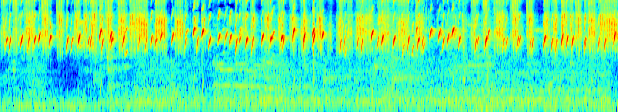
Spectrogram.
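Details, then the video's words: Batbata twittering of a European goldfinch, meant to excite males into singing; quick bright chirps packed tightly together in a continuous tinkling stream, with faint hum beneath. "بتبتة الحسون صوت وصورة, بتبتة الاقوى لتحفيز الحسون بشكل مجنون"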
